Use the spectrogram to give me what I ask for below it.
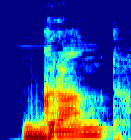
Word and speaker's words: গ্রন্থ: সে কারণে প্রথম শব্দটির শুদ্ধ উচ্চারণ হবে গ্রন্থ, গ্রন্থ নয়, গ্রন্থ।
